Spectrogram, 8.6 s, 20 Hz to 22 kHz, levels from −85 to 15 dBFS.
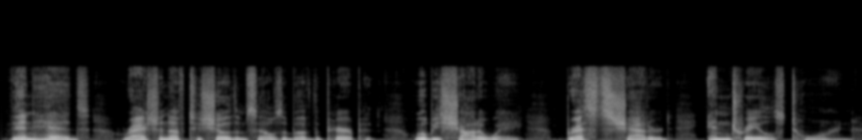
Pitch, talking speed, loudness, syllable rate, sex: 135 Hz, 125 wpm, -19 LUFS, 4.2 syllables/s, male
